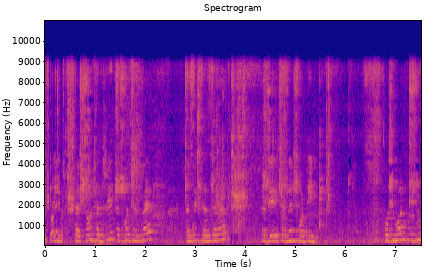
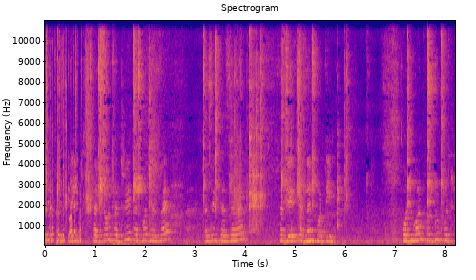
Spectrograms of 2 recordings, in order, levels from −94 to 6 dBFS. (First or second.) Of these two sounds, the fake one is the first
